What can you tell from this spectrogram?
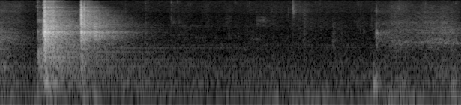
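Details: Two sharp clicks like a door or drawer catch in a small quiet room, followed by a faint rustle and near silence, with no animal voice.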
